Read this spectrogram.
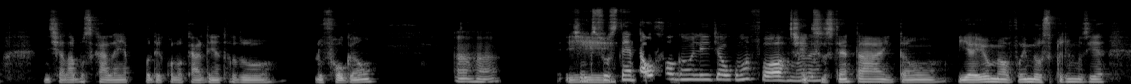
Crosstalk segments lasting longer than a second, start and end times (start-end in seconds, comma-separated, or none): none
